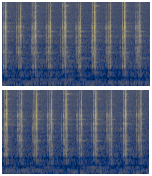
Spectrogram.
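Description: Clock ticking sound effect, steady sharp ticks at about three a second, serving as a quiz countdown timer while the viewer picks an answer.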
